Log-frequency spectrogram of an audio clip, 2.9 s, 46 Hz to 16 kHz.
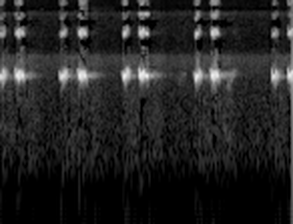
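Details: Female quail calling, clear, high, short notes given in quick pairs, each pair repeated about every 0.6 seconds, in a quiet background.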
